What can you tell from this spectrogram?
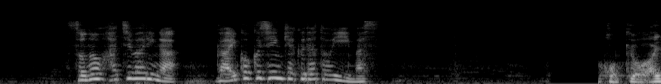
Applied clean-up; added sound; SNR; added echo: none; none; none; reverberation time 0.1 s.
